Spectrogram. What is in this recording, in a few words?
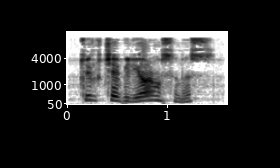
do you speak, turkish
